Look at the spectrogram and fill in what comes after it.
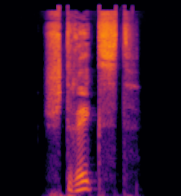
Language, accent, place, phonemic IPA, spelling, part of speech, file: German, Germany, Berlin, /ʃtʁɪkst/, strickst, verb, De-strickst.ogg
- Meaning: second-person singular present of stricken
